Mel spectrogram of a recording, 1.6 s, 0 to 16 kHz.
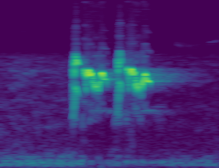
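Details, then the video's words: One lively phrase of a sooty-headed bulbul, two quick bubbly bursts of chirping notes, used to draw other bulbuls into song; a soft low murmur precedes it. "Suara Burung KUTILANG GACOR 100% ampuh untuk memancing Kutilang lain agar bunyi"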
